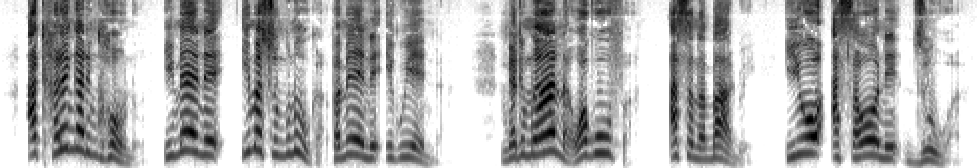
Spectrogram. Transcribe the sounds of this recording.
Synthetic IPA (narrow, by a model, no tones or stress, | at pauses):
akʰalɛŋɡatiŋkʰɔnɔ | imɛnɛ | imasuŋɡunuka̰pamɛnɛʔik̬ujɛːnda | ŋɡat̬imwana̰wak̬ufa̰ | asanaɓaːɗwɛ | iwɔasaɔnɛd͡zuːwa̰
